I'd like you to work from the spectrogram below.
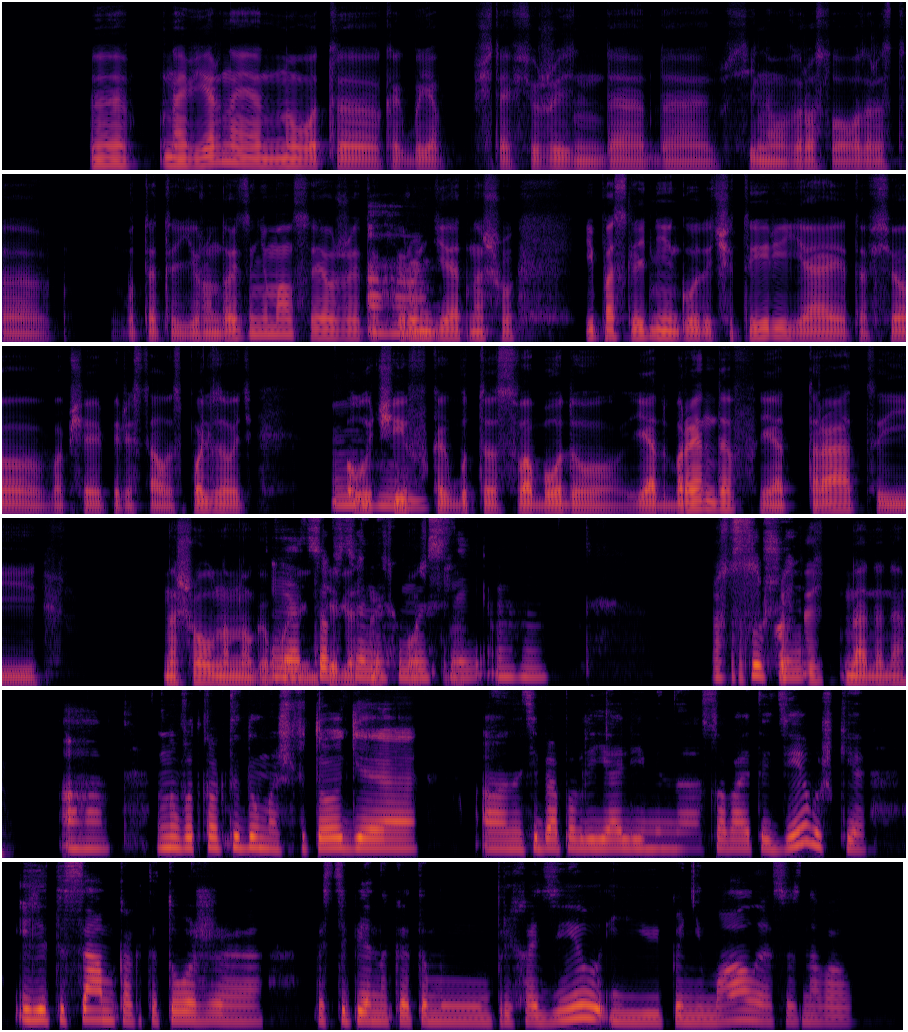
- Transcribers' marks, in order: other background noise
- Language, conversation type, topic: Russian, podcast, Что для тебя важнее: комфорт или эффектный вид?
